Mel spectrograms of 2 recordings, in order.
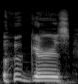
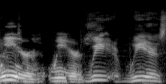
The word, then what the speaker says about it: Uyghurs: government at a time they've got all those, Uyghurs. Oh, I'm mispronouncing that. Uyghurs.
